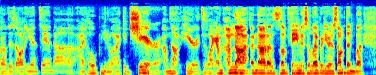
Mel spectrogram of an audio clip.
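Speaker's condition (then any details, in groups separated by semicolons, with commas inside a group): No condition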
